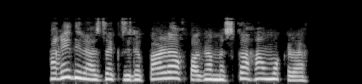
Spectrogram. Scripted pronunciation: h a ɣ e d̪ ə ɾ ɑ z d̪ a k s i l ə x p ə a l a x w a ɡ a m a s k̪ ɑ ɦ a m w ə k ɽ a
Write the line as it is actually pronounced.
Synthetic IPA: h a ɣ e d̪ ə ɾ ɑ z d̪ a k z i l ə p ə a ɽ a x w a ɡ a m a s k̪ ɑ ɦ a m w ə k ɽ a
